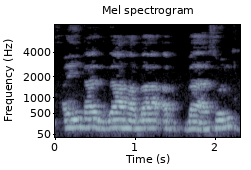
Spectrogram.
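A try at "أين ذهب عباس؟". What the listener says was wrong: Mumtaz.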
